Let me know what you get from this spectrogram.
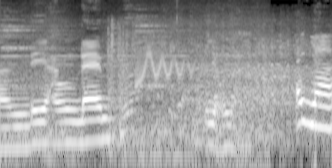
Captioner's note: laughing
